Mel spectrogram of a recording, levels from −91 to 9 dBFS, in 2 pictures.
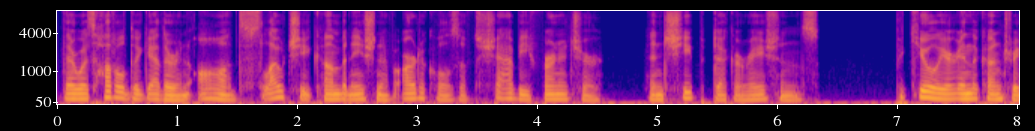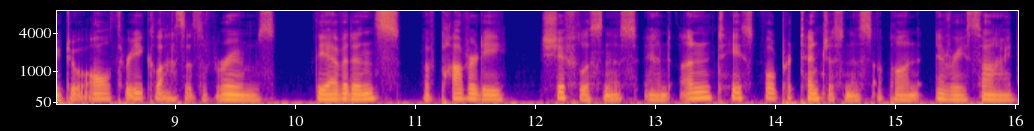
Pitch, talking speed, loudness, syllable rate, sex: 110 Hz, 140 wpm, -20 LUFS, 5.3 syllables/s, male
